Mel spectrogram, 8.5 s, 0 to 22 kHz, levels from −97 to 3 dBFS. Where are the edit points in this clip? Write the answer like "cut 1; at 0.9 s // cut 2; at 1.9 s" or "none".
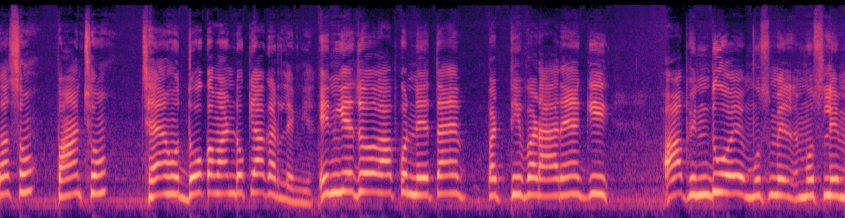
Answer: cut 1; at 3.0 s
